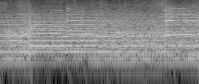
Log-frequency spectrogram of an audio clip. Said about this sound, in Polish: usłyszeliśmy dzwony Bazyliki Świętego Piotra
